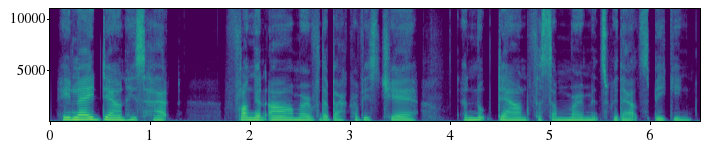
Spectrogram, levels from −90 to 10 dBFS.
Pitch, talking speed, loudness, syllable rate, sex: 200 Hz, 205 wpm, -20 LUFS, 5.1 syllables/s, female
